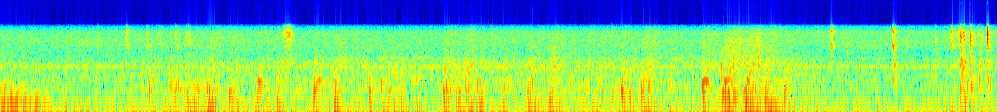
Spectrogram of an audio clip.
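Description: A train running on the rails: a steady low rumble with scattered sharp clicks, most of them near the end, and a louder stretch about seven seconds in.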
